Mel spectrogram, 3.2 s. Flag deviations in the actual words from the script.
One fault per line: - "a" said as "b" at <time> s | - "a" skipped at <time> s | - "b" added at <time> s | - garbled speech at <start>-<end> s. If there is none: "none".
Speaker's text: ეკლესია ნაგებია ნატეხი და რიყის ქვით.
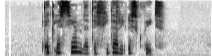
- "ნაგებია" skipped at 1.2 s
